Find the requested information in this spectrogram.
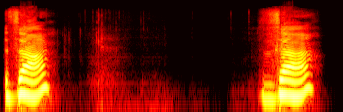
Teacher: the voiced th sound because again when we try to say the word the the your throat vibrates which means that if our throat vibrates when we say um the particular sound then it is considered as voiced sound.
